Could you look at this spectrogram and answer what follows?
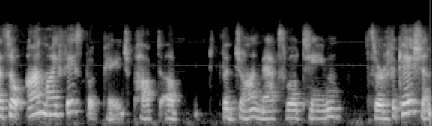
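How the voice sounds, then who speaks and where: A somewhat breathy woman speaks with lively intonation. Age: 60s. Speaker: leadership coach. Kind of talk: casual interview. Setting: studio.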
